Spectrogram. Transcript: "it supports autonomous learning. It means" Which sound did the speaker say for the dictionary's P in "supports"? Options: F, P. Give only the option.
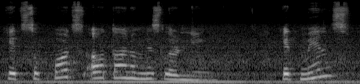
P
